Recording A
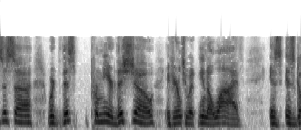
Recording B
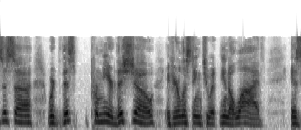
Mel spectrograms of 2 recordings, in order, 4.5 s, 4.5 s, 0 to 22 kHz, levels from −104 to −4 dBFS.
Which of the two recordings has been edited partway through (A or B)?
A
